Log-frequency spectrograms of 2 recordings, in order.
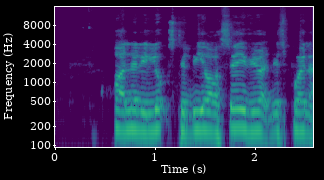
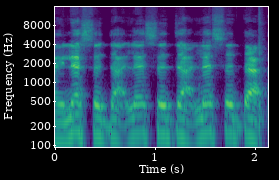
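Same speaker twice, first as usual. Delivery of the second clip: telling off; 3 semitones lower, 6 dB louder than usual. Real, not acted. Streamer scolding the chat.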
